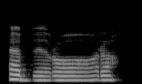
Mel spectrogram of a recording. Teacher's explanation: अबरारा बा पे कलकला होगा, इस पे अच्छे से कलकला करेंगे। अबरारा रा और रा दोनों रा हैवी होंगे, मुफख्खम होंगे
